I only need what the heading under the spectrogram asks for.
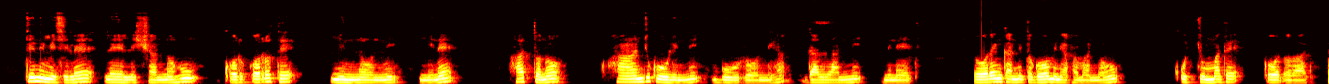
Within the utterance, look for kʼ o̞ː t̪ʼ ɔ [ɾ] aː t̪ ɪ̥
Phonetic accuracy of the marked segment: correct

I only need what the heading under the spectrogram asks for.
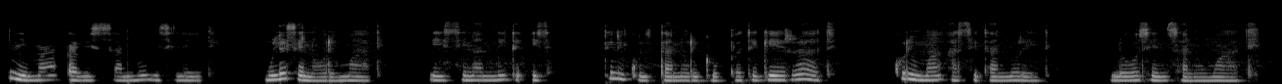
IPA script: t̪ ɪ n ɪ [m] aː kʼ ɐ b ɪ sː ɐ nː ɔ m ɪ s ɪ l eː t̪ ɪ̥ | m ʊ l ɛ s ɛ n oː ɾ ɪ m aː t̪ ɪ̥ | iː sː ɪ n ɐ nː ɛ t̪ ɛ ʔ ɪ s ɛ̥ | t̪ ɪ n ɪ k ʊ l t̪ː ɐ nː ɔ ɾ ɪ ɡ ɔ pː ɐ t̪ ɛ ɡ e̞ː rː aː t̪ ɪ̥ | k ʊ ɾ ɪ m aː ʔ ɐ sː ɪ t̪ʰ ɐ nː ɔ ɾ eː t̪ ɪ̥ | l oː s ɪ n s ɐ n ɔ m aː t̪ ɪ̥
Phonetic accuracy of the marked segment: correct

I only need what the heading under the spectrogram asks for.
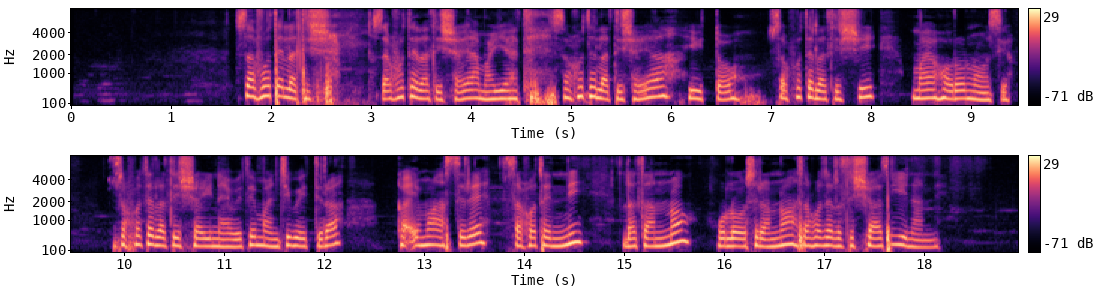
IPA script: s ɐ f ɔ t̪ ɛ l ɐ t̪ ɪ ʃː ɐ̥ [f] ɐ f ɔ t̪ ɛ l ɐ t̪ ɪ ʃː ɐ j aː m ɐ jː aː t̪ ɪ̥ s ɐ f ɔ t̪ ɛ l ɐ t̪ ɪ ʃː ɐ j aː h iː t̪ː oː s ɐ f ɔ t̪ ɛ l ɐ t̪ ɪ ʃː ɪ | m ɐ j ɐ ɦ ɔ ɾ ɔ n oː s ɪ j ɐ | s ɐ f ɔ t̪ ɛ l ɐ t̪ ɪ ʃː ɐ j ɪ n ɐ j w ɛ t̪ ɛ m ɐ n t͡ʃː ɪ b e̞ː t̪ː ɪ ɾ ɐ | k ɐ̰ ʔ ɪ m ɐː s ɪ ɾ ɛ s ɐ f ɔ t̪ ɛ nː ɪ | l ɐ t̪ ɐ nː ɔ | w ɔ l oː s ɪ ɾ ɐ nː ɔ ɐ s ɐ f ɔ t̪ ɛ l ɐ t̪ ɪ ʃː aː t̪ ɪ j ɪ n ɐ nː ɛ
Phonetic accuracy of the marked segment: incorrect: s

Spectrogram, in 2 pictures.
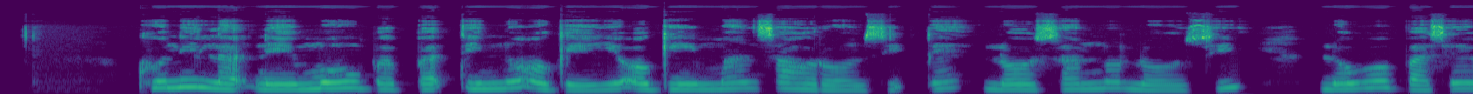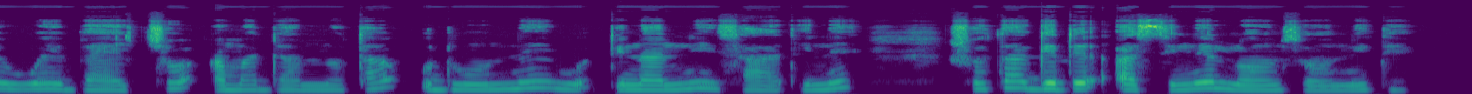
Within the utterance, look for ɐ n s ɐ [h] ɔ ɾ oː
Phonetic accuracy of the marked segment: correct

